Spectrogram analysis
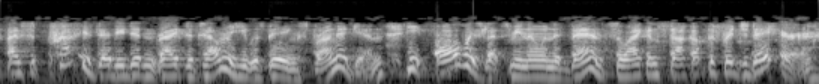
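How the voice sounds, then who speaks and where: A woman's voice: low-pitched, big pitch swings, a little fast. An actress playing a chatty, doting older mother of a convict in a vintage radio crime drama, homely, fussy and rambling. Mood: hospitable. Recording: dull, noisy old radio recording.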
